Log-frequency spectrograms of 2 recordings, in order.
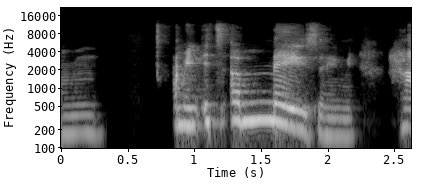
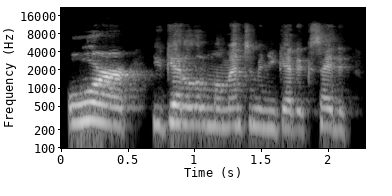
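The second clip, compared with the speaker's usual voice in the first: ordinary delivery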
